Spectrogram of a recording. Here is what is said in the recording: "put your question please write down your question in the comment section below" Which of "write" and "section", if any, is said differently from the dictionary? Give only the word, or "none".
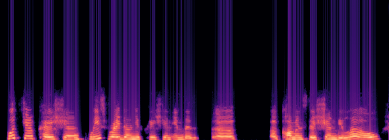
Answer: section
